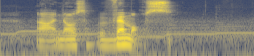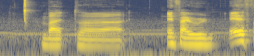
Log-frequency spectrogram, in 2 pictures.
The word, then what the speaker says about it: nos vemos: nos vemos see you nos vemos uh my high school spanish class remember the vs could were pronounced bees in spain so you would have nos bemos um so yeah i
